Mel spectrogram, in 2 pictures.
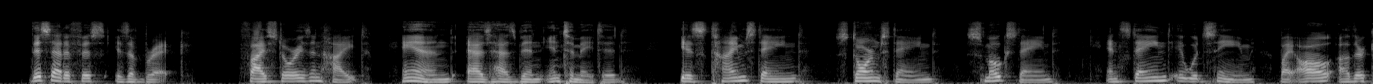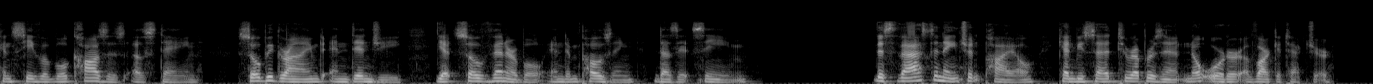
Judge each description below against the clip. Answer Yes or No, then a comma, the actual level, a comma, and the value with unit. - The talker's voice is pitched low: Yes, low, 130 Hz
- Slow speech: Yes, slow, 130 wpm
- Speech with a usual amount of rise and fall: Yes, average, 3.6 semitones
